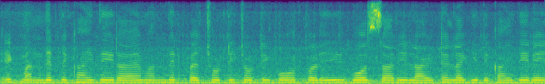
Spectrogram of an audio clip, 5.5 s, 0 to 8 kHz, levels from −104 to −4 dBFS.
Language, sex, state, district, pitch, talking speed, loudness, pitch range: Hindi, female, Uttar Pradesh, Etah, 210 Hz, 210 wpm, -16 LUFS, 205-215 Hz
